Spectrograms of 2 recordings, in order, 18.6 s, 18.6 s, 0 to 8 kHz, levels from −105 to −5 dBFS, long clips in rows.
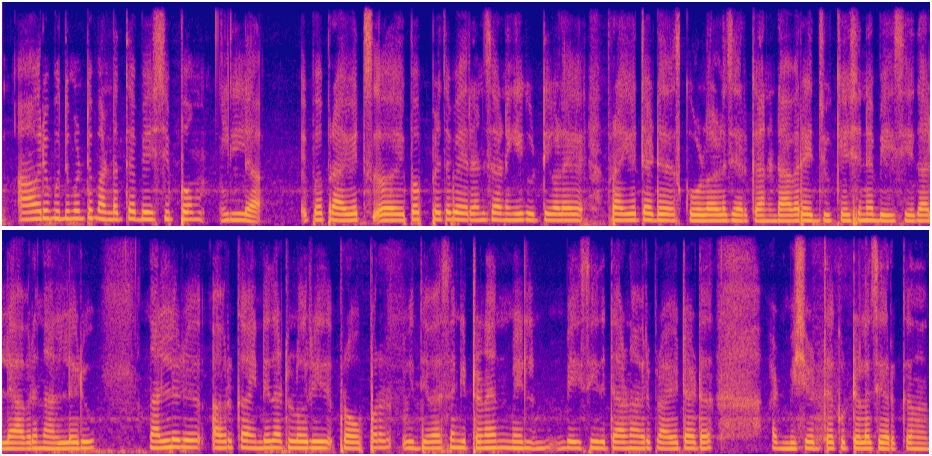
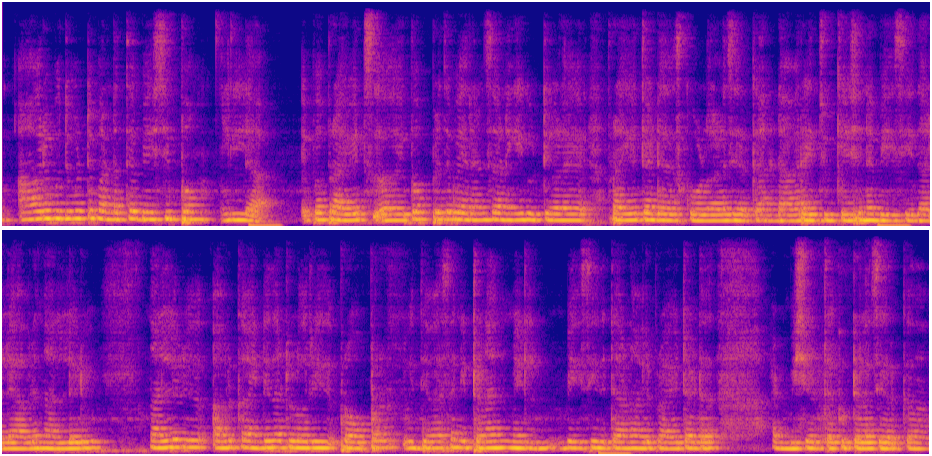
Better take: first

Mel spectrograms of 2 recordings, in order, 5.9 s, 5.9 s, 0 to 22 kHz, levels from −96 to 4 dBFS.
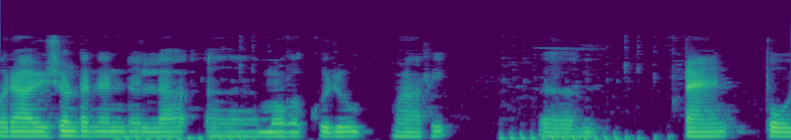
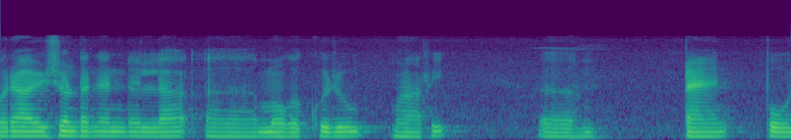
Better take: second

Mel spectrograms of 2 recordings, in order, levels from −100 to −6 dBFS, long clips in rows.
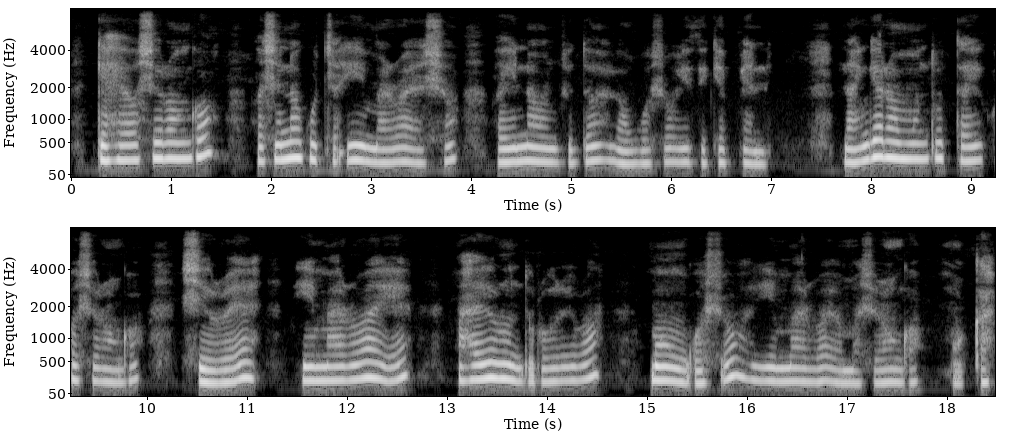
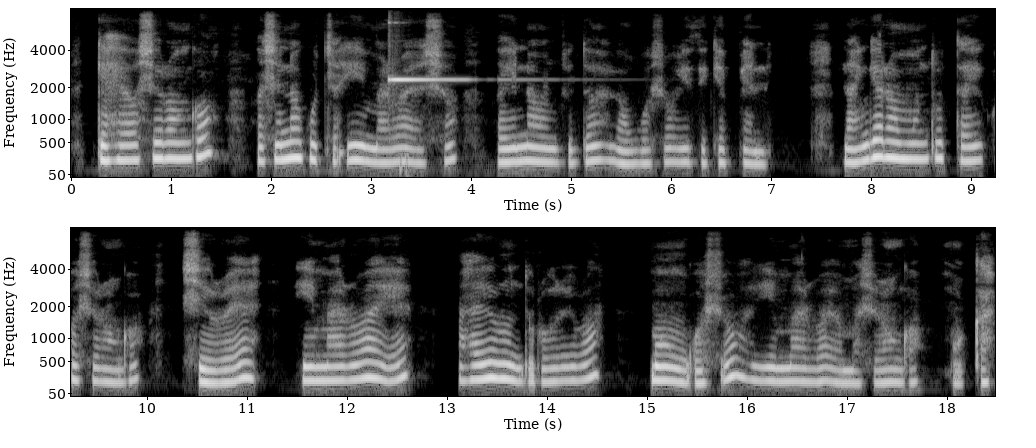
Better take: first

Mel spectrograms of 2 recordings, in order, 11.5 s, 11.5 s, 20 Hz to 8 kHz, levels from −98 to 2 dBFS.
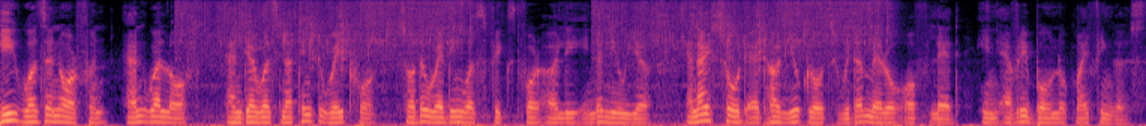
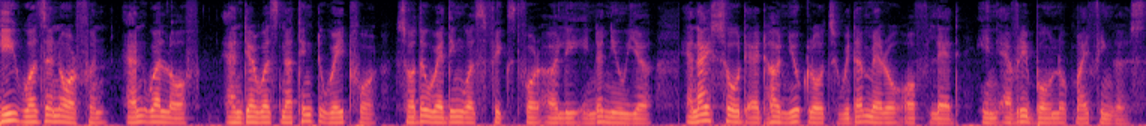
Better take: second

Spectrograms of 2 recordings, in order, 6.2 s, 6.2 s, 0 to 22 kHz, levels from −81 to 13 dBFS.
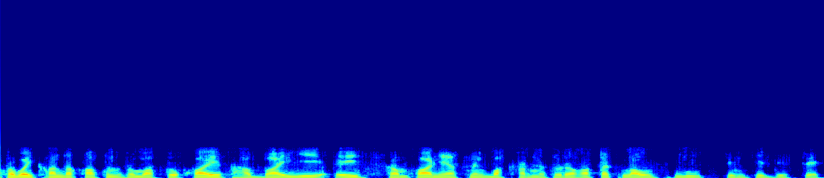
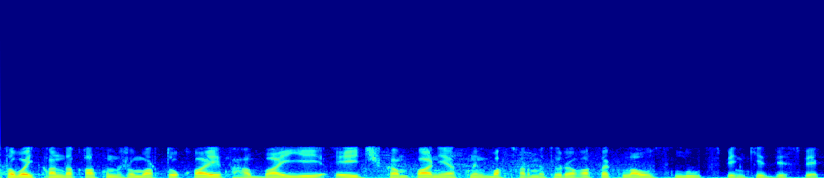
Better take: second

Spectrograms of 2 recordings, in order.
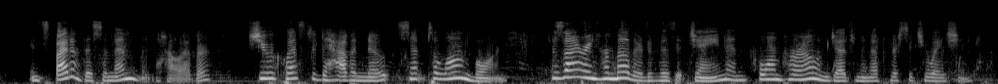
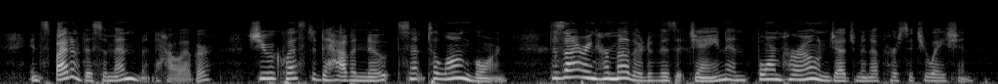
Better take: second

